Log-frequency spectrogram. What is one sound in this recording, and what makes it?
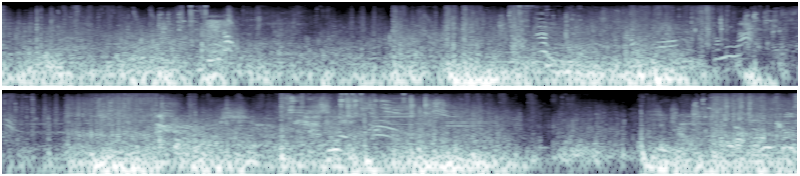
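Energy blasts whoosh.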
